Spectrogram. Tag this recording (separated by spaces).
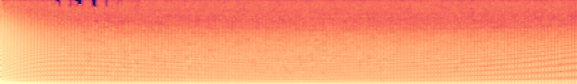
goa progressive psytrance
